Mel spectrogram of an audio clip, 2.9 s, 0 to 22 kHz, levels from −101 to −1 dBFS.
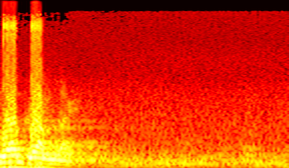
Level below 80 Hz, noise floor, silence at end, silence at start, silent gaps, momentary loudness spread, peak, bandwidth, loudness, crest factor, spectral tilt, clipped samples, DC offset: -36 dBFS; -30 dBFS; 0 s; 0 s; none; 23 LU; 0 dBFS; over 20 kHz; -10 LUFS; 14 dB; -5.5 dB/octave; 0.4%; under 0.1%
